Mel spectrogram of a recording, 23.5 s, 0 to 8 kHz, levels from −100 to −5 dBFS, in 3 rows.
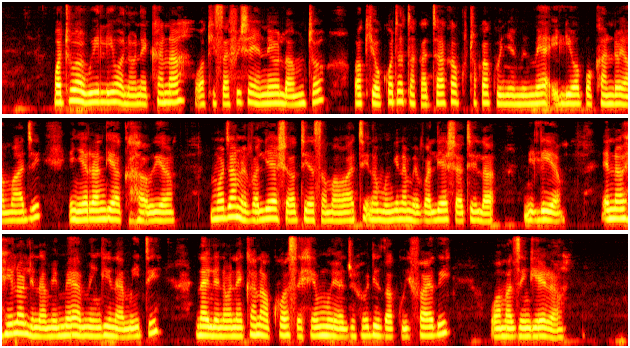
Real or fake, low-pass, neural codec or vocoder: fake; 7.2 kHz; codec, 16 kHz in and 24 kHz out, 2.2 kbps, FireRedTTS-2 codec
